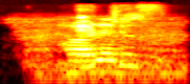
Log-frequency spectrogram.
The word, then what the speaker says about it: honest: man Honest. honest. Yes, honest. H is silent.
